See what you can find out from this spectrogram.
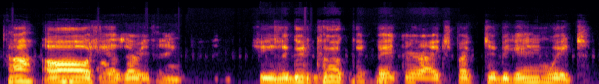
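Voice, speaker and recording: A man's voice: a little high, flat delivery, normal speed, slight background noise. An older man chatting casually on an online group call, speaking hesitantly and repeating himself. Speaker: chat participant. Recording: dull online call audio.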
